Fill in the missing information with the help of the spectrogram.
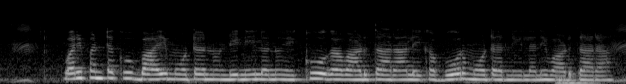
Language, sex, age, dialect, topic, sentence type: Telugu, male, 18-24, Southern, agriculture, question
